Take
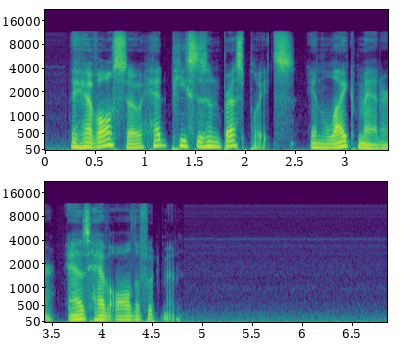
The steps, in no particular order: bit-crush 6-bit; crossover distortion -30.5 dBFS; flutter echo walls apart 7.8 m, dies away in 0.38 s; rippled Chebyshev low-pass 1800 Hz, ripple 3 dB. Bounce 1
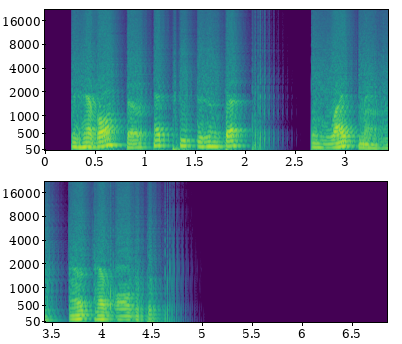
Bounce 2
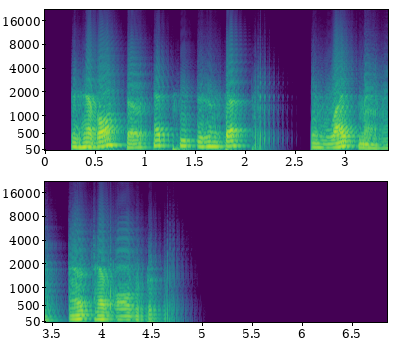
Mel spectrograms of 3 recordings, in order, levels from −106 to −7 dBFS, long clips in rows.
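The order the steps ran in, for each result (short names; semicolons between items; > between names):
rippled Chebyshev low-pass > crossover distortion > bit-crush > flutter echo; bit-crush > rippled Chebyshev low-pass > crossover distortion > flutter echo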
